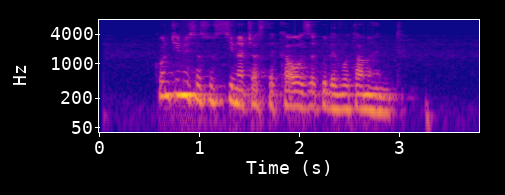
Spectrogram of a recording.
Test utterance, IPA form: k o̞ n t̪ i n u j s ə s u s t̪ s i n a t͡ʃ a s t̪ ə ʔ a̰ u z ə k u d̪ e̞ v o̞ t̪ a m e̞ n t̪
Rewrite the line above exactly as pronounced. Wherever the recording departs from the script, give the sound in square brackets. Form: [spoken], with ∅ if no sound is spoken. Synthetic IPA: k o̞ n t̪ i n u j s ə s u s t̪ s i n a t͡ʃ a s t̪ ə [k] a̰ u z ə k u d̪ e̞ v o̞ t̪ a m e̞ n t̪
